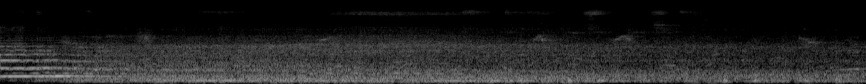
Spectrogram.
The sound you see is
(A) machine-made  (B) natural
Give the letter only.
A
